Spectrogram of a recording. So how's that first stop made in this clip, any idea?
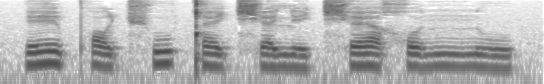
aspirated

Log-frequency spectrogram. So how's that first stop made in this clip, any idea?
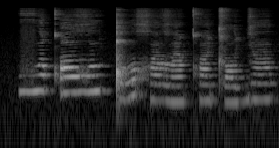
ejective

